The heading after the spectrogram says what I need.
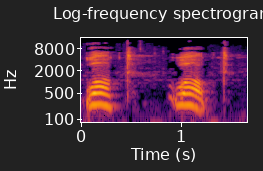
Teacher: you don't use your vocal cords to pronounce the termination · pronuncias la ED sin utilizar tus cuerdas vocales. T, T, T.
